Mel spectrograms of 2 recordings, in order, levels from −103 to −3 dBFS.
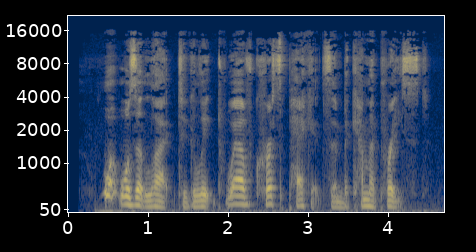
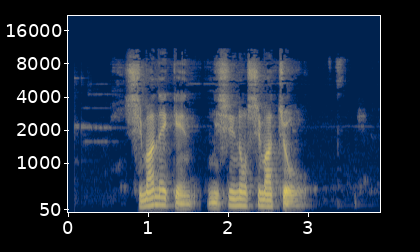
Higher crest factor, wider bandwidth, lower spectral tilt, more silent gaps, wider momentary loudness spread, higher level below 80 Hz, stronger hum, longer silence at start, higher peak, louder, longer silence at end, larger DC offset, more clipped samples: about the same, 22 dB vs 22 dB; first, 16.5 kHz vs 11.5 kHz; about the same, -3.5 dB/octave vs -4 dB/octave; neither; first, 13 LU vs 10 LU; about the same, -64 dBFS vs -68 dBFS; neither; second, 0.4 s vs 0.75 s; about the same, -8 dBFS vs -8 dBFS; about the same, -29 LUFS vs -27 LUFS; second, 0.2 s vs 0.5 s; neither; neither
